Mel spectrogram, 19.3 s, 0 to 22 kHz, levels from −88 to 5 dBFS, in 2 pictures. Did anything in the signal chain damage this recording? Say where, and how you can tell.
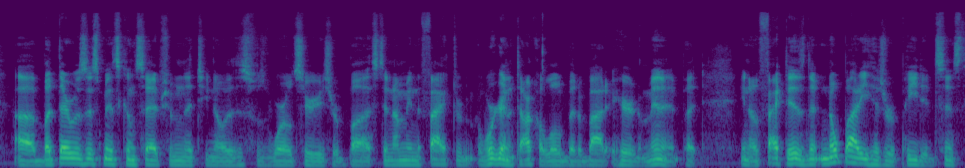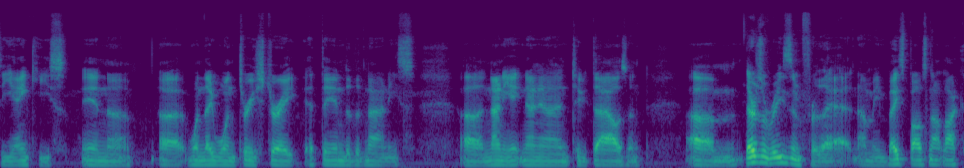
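Yes. From 4.88 s to 12.88 s, starting after "I mean the fact" and clearing before "the end of the", the speech carries a rapid ticking that merges into a 50 Hz buzz, riding on the signal itself. This is a resampler restarted on every block, at the sample-rate conversion stage. The 20 ms period points to 20 ms blocks, and the conversion fits 44.1 kHz to 48 kHz. Each block was converted in isolation, so every block boundary received a small error.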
